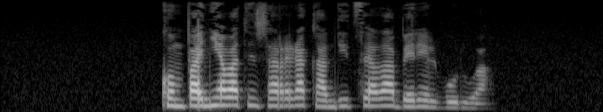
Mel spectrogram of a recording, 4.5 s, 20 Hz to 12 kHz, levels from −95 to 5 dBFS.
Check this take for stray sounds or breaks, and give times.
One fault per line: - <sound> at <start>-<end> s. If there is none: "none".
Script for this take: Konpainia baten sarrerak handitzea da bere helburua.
none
